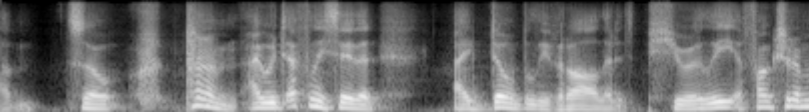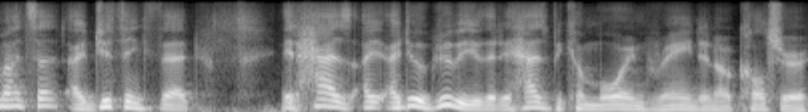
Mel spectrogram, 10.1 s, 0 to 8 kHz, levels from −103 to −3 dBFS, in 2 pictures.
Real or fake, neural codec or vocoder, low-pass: fake; codec, 16 kHz, 0.7 kbps, FocalCodec; 7.2 kHz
